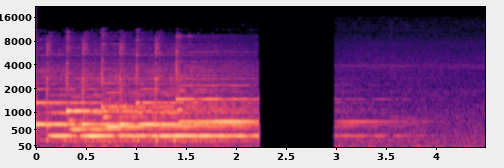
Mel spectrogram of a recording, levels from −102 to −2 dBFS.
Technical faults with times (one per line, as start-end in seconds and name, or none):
2.23-2.99 playback stall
